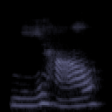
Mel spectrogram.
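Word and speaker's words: 你好: Setelah dimodulasi namanya, setelah dimodulasi nadanya akan dibaca menjadi ni hao. Sebelum dimodulasi, bacanya itu kayak gini. Ni hao.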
